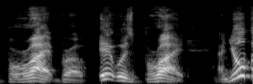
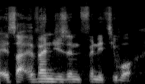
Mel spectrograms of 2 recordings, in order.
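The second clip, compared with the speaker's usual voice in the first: ordinary talk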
